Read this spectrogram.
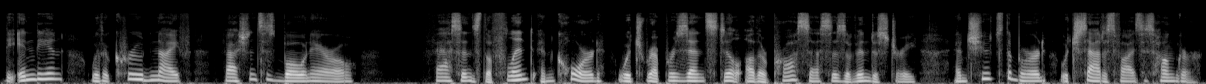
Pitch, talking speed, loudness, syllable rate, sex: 165 Hz, 155 wpm, -19 LUFS, 4.6 syllables/s, female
